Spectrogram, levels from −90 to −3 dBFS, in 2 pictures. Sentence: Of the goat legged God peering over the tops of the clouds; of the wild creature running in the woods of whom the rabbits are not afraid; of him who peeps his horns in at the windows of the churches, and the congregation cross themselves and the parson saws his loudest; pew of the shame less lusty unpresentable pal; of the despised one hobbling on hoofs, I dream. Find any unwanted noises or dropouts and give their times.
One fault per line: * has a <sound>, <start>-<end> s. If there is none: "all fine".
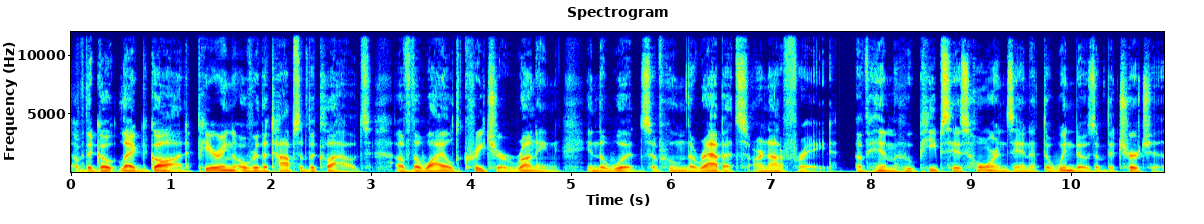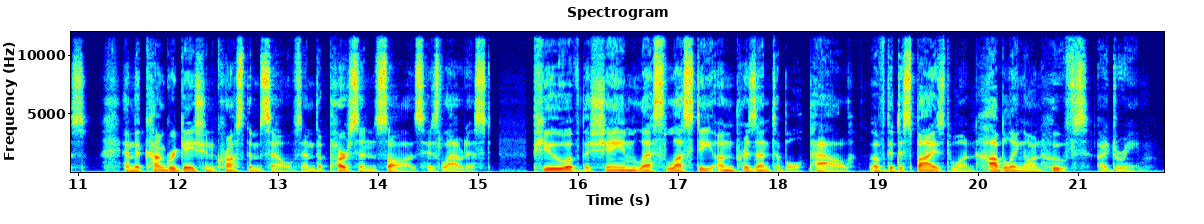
all fine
